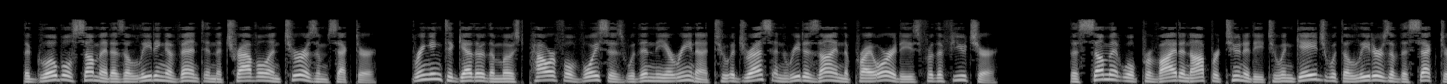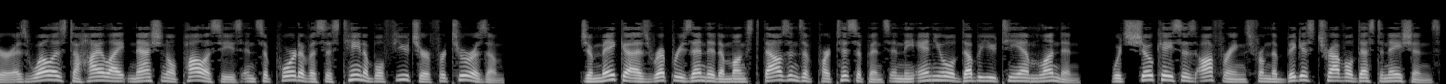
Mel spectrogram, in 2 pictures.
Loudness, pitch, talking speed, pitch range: -20 LUFS, 155 Hz, 165 wpm, 130-180 Hz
